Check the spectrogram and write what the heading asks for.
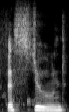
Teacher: This ooh sound here does not have any kind of yeah in it, just festooned.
